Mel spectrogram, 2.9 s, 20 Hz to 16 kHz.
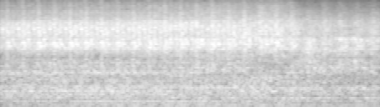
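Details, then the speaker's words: Freshly rebuilt 2006 LS4 5.3 V8 in a Monte Carlo SS on first start: fast light lifter ticking about three a second over idle, quieting as oil pressure comes up. "you going to shut up he a little loud it's a lifters it'll shut up give it a minute"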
